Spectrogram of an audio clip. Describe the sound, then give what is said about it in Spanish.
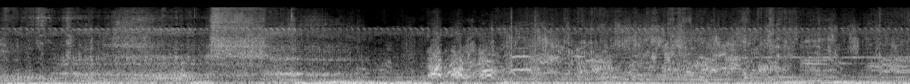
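A pack of dogs barks and snarls loudly and without pause, with harsh bursts of barking breaking through a dense, rough background of growling. “y lo entregó a los perros para que terminaran con él.”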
